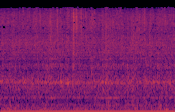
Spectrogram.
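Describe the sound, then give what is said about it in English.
Water boiling in a pan on a stove, ready for noodles, gives a steady, even hiss of rolling bubbles that holds at one level throughout, with no voices. “Right, so my water's boiling.”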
